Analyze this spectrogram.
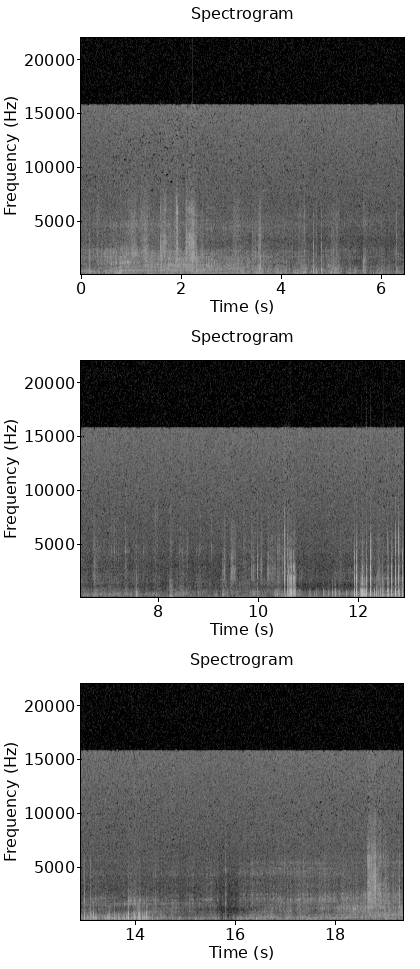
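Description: A small model train's motor hums and its wheels click along the rails.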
